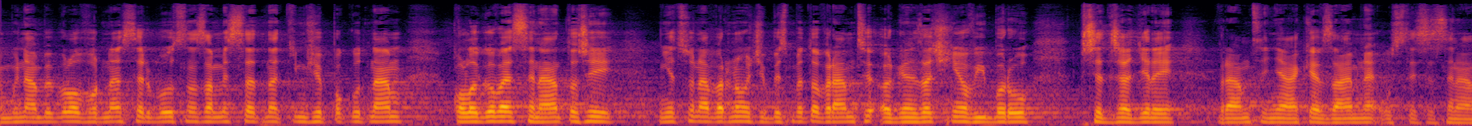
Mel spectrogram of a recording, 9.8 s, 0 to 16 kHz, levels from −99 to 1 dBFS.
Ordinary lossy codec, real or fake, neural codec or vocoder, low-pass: MP3, 96 kbps; real; none; 14.4 kHz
